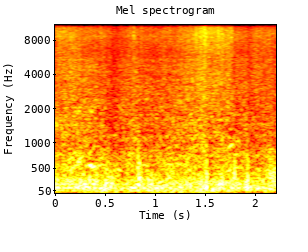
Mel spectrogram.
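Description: Wind rushing and buffeting on the microphone over choppy sea, with the low steady hum of a boat motor under way beneath it.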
